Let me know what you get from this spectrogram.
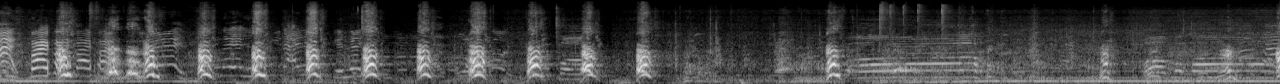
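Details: Playful dog barking outdoors, a steady run of sharp barks for several seconds, then people chatting in Khmer over a low hum, with a few scattered barks later.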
